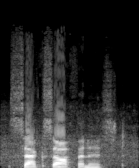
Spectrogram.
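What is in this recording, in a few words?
"saxophonist", American English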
